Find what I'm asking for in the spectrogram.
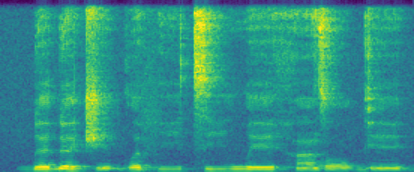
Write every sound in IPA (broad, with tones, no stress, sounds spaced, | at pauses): ɡ͡b ɛ˦ ɗ ɛ˦ t͡ʃ e˨ ɡʷ ɛ˦ f iː˦ t͡s iː˦ w eː˦ h ã˦ z ɔ˦ ɡ e˦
